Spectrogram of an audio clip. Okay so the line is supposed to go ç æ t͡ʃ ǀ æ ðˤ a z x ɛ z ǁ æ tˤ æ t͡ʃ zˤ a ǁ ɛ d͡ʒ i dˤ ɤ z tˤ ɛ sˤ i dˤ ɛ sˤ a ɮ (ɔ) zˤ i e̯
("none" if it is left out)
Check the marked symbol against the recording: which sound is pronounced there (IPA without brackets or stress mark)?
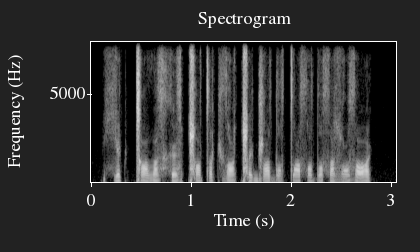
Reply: ɔ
